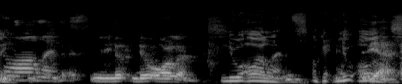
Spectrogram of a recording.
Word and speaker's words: New Orleans: am I saying it wrong I should say nawlins which how should I say New Orleans New Orleans New Orleans okay New Orleans New Orleans let's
